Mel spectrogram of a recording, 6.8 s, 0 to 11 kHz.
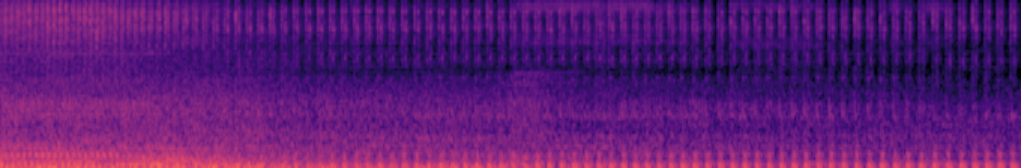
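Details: Honda Dominator 650 single with a broken engine at idle: loud, coarse thumping about three beats a second with clatter on top, far rougher than normal, described as a tractor mixed with a sewing machine.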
